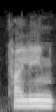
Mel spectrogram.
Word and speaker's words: Kyle: Captain Kale, okay, but I know it's not Captain Kale. It's Kale, I don't know how to say the surname, but it's Kylene CPT is the Instagram handle. It's Kyle Gooch.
